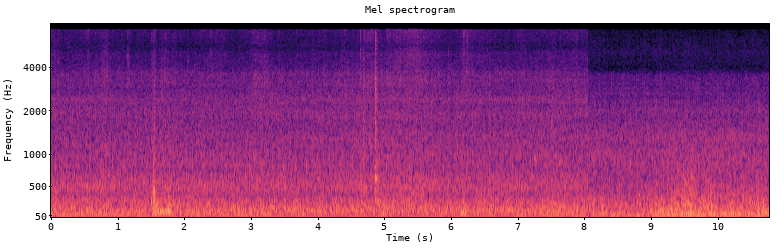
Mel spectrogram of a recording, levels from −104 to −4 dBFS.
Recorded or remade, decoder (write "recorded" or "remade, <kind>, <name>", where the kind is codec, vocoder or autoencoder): recorded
